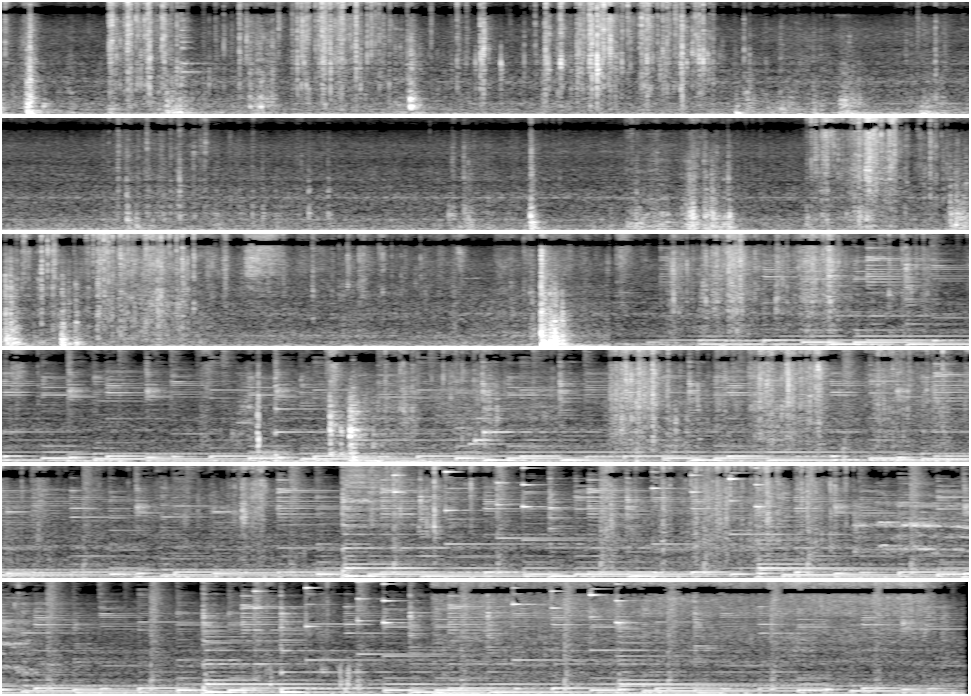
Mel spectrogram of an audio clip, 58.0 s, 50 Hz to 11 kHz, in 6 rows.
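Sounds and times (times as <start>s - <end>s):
plastic packaging crinkling: 1.0s - 8.1s, 17.7s - 24.6s, 25.6s - 29.5s, 31.4s - 48.1s
refrigerator door shutting: 24.7s - 25.3s
soft background music: 25.4s - 58.0s
low rumble: 31.3s - 38.4s.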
